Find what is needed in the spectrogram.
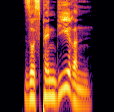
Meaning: to suspend
- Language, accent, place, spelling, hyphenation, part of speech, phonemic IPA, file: German, Germany, Berlin, suspendieren, sus‧pen‧die‧ren, verb, /zʊspɛnˈdiːʁən/, De-suspendieren.ogg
